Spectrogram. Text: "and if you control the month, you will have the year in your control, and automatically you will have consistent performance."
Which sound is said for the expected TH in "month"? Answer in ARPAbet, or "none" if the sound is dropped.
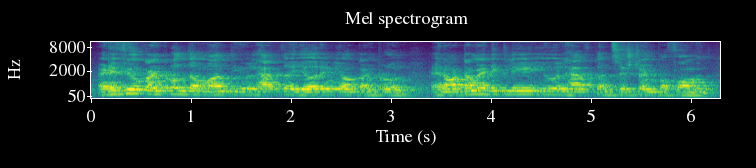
T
